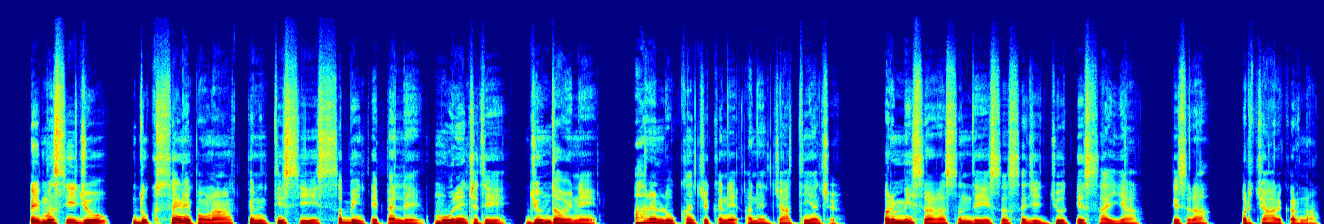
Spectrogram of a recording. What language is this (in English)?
Bilaspuri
